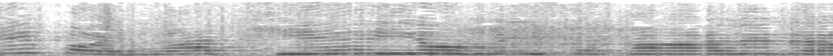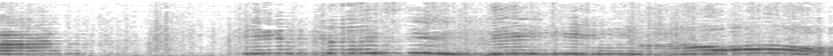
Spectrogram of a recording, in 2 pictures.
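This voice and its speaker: A woman's put-on character voice, extremely high in pitch, with monotone, flat intonation at a moderate pace and light background noise. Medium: old radio play. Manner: broken English, dropped articles.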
